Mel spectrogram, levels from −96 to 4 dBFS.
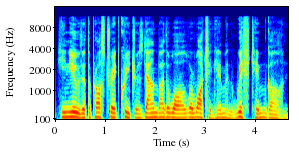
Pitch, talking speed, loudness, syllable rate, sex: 135 Hz, 220 wpm, -17 LUFS, 5.0 syllables/s, male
